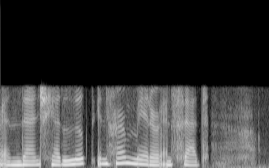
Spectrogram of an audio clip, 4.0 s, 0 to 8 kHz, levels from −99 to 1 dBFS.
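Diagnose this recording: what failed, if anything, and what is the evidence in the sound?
The level never sits still, swinging somewhere around 25 dB. That's gain pumping, likely from input gain set way too hot with a fast limiter clamping down on every peak.

On the network side there's packet loss with the last packet repeated. You get a small blip at 0.58–0.60 s and a longer buzzy robotic stutter at 2.46–2.50 s. The receiver replayed stale audio for about 20 ms, then 40 ms, which fits one and then two lost 20 ms packets.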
